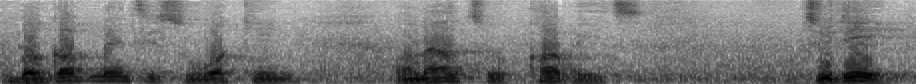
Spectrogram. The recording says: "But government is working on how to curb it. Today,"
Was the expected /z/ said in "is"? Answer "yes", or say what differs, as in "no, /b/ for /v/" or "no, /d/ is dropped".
no, /s/ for /z/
